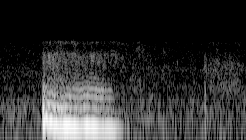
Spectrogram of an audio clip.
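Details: Pug dog asleep and snoring: one drawn-out, low, nasal rumbling snore lasting about a second, then near silence with a faint click.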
